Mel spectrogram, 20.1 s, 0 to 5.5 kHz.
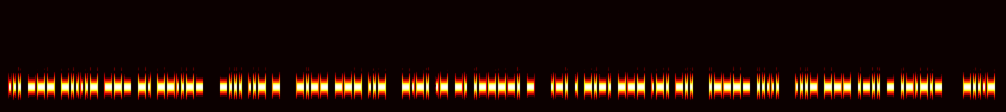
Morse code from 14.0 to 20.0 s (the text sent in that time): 15 VOLT. <BT>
